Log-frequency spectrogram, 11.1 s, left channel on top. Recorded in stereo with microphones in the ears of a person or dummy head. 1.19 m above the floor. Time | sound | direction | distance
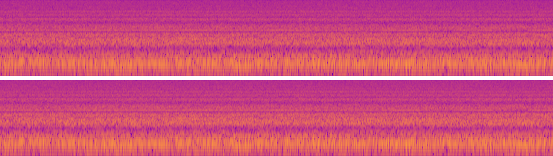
0.0 | a fan | centre (ahead or behind) | ?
